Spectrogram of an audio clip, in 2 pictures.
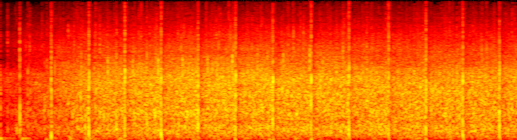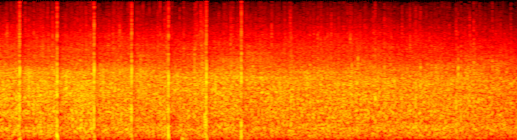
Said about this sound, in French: de bien vouloir se lever afin que nous l'applaudissions.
